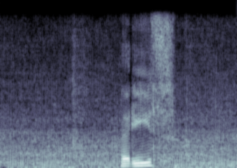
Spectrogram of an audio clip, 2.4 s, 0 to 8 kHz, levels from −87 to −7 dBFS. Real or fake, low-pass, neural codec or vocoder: fake; 7.2 kHz; vocoder, 22.05 kHz, 80 mel bands, WaveNeXt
